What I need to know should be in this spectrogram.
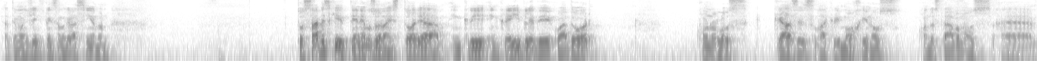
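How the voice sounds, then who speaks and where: A man's voice: on the low side, unhurried. A Brazilian man with a Portuguese accent, chatting casually on a live stream, reading out viewer comments and joking between languages. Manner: switches between Spanish, English and French, laughing and joking.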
